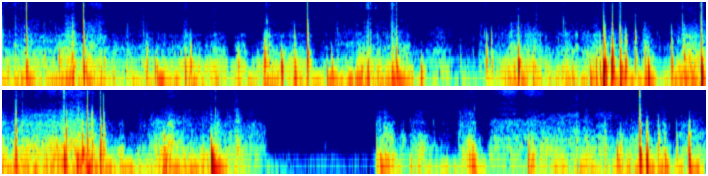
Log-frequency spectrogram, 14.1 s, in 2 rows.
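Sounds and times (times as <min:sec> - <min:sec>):
crinkling crackles and pops: 0:00.0 - 0:09.7, 0:10.8 - 0:14.0.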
